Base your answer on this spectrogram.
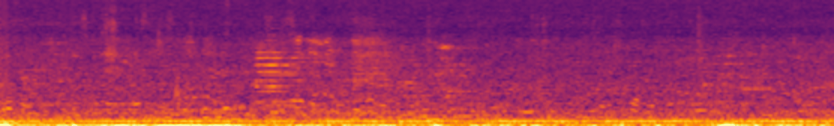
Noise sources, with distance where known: car horn, near; person or small group talking, far

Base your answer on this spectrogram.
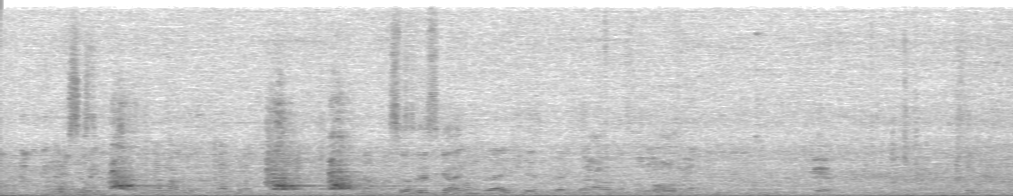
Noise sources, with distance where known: person or small group talking, near; dog barking or whining, near

